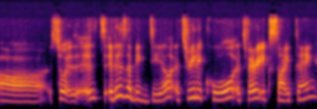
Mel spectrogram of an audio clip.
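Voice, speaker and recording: Over a quiet background, a woman speaks with high pitch and a dark, mellow tone in a dry, close sound with no echo. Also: lively intonation, fairly slow pace. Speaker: university instructor. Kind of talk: online class Q&A session.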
